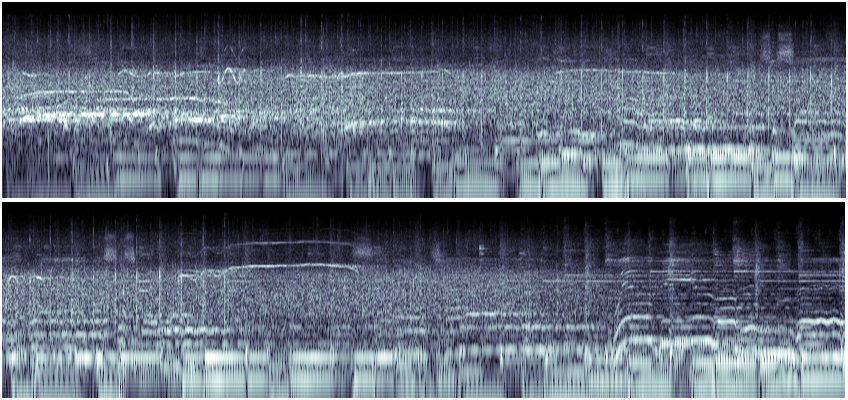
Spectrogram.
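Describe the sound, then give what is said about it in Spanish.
Sustained applause from listeners attending a live broadcast of the radio show La Ventana at the Palacio de Oribe in Córdoba, loud and dense, with many hands clapping steadily for about twenty seconds, some cheering mixed in and a few tonal sounds rising above the crowd near the end. “Parar un momentito los aplausos para reanudarlos enseguida, porque lo primero es presentar a nuestros anfitriones de esta tarde.”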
